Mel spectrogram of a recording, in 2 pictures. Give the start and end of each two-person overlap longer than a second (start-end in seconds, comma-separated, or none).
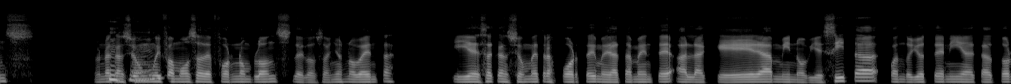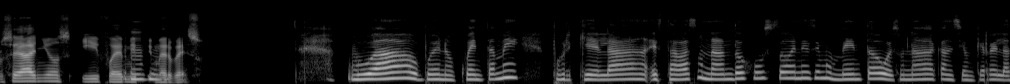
none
